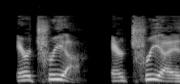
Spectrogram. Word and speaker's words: Eritrea: Eritrea is how it's pronounced.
